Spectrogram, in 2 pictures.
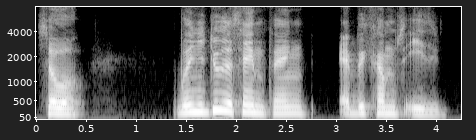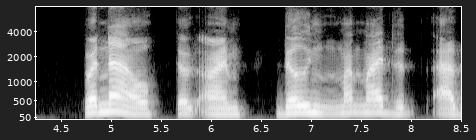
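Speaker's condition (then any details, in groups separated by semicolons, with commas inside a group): Cerebral palsy; born without heartbeat or breathing, revived, oxygen loss brain damage, diagnosed age one, physical only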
